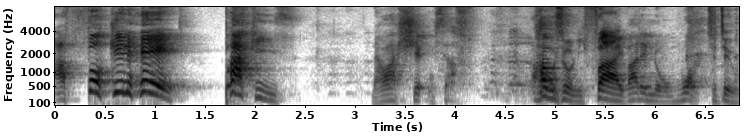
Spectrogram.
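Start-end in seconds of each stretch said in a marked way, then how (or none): 0.0-2.2 high, slow, sneering chav voice. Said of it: "and went".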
